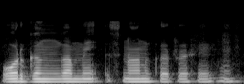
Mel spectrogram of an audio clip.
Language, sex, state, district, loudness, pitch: Hindi, male, Uttar Pradesh, Saharanpur, -19 LUFS, 130 Hz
